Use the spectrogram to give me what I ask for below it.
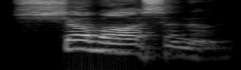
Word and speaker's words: Shavasana: Um, when you say shasana, you use you pronounce the V like a W. No, no, no, no. So, the the word is shavasana.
